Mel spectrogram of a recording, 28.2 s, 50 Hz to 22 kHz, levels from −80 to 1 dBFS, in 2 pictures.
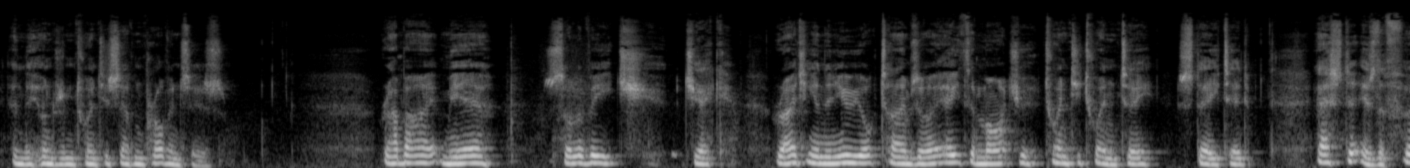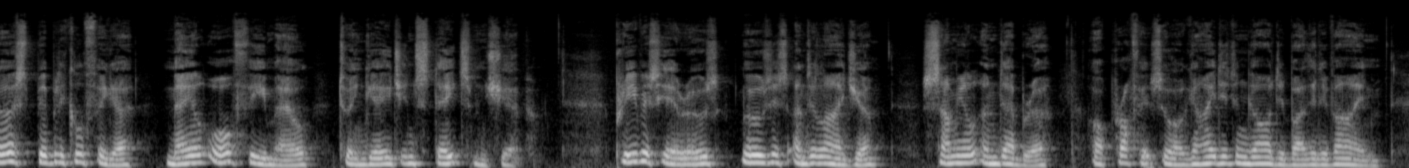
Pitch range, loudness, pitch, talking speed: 140-175 Hz, -22 LUFS, 160 Hz, 110 wpm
